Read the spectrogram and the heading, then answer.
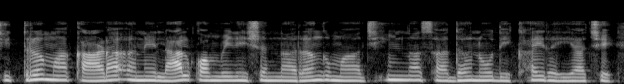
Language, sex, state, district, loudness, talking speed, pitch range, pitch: Gujarati, female, Gujarat, Valsad, -16 LUFS, 135 wpm, 175-200 Hz, 185 Hz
